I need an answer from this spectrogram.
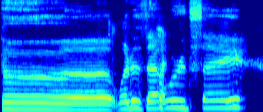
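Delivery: slow, drawling cartoon-character voice, "duh" stretched out. Joking about struggling to read a book's fancy wording: Patrick Star voice. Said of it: "I'm gonna be like Patrick Star".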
